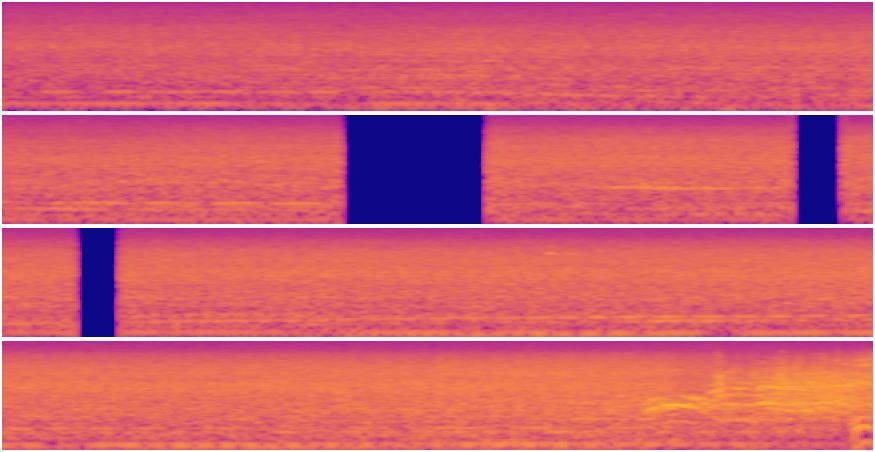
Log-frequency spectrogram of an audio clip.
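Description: Steady hiss with a faint low hum from an old videotaped TV broadcast, slowly getting louder. It cuts to dead silence for about half a second some six seconds in, then twice more briefly near nine seconds.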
